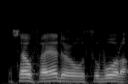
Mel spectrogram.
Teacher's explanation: إظهار الثاء بهذه الطريقة إخراج طرف اللسان في الثاء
